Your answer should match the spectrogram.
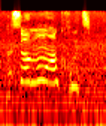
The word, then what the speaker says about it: saumon en croûte: Saumon en croûte.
